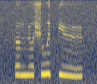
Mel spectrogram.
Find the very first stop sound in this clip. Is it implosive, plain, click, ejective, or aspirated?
plain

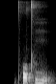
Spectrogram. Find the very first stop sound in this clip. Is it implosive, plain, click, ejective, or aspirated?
aspirated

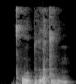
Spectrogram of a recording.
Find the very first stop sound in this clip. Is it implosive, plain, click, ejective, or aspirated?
aspirated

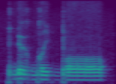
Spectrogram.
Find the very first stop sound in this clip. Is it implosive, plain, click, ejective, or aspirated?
implosive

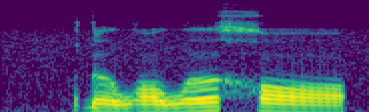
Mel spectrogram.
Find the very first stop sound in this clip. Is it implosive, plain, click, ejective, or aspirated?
implosive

